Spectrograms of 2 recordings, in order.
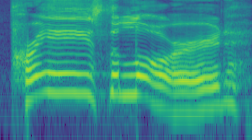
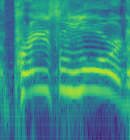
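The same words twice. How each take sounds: First: Praise the Lord. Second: High, loud excited shout of praise; desperate praise. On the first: Retold or imitated. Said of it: "He had said". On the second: Acted. Man on a stalled boat shouting the magic command, high and loud. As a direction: yell it to start the runaway boat.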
